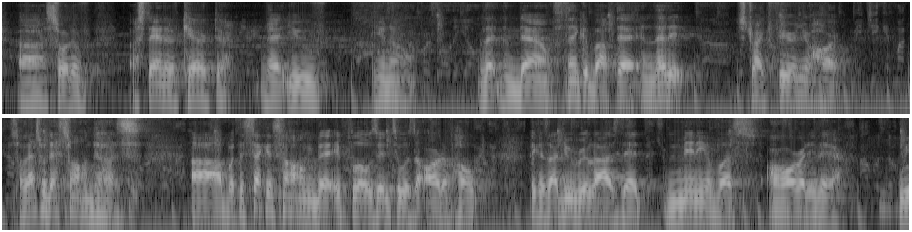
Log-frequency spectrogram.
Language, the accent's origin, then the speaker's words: English; United States; as an American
